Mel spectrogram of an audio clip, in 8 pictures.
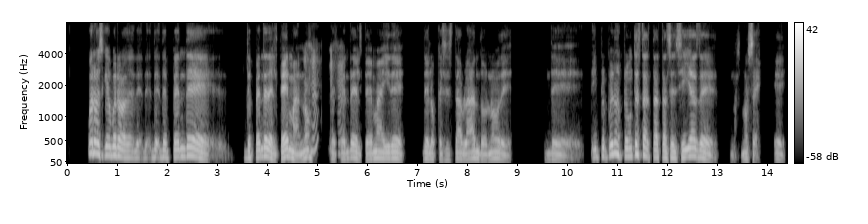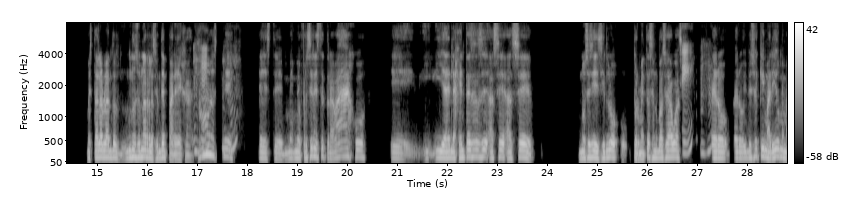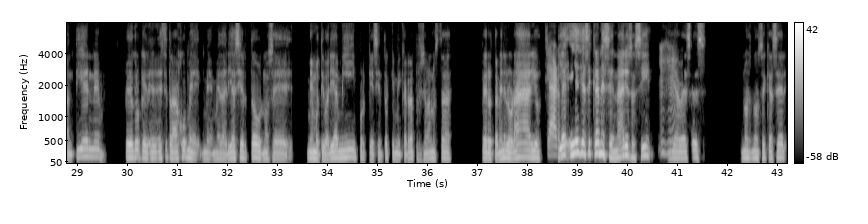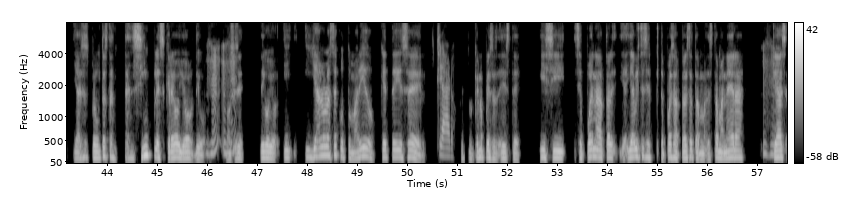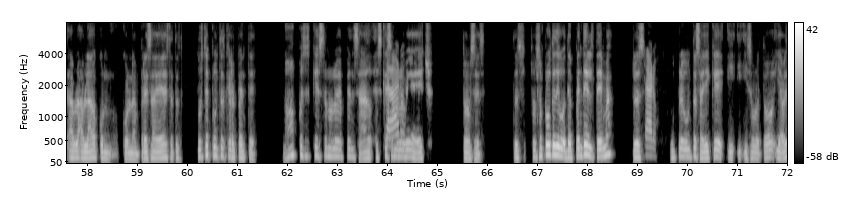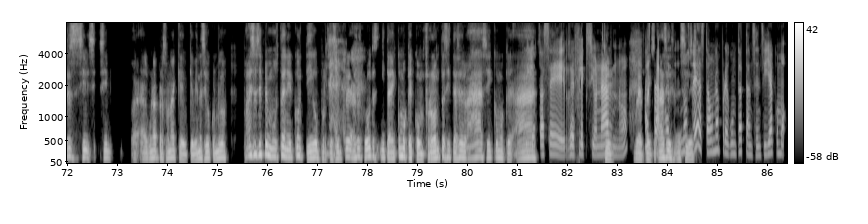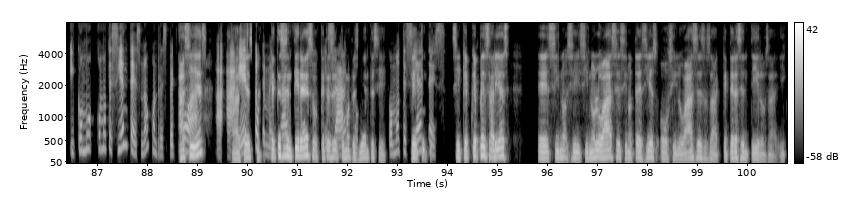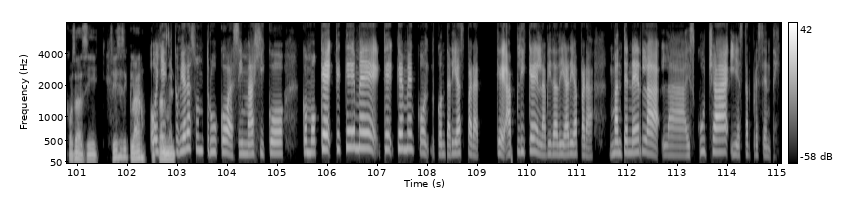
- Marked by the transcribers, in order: "pues bueno" said as "pro pueno"; chuckle
- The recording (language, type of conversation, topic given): Spanish, podcast, ¿Cómo ayuda la escucha activa a construir confianza?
